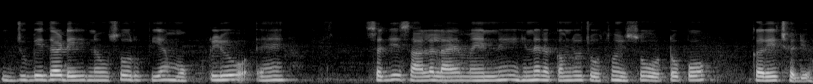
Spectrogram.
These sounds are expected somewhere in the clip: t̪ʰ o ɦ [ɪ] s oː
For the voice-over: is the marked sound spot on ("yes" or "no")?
yes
